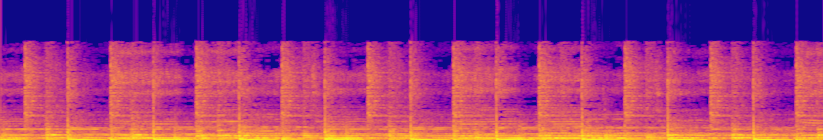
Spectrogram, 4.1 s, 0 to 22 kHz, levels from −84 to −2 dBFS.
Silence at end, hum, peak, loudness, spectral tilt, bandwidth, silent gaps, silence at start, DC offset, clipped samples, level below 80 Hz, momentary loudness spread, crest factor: 0 s; none; 0 dBFS; -9 LUFS; -5.5 dB/octave; 16 kHz; none; 0 s; under 0.1%; 0.7%; -12 dBFS; 1 LU; 8 dB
